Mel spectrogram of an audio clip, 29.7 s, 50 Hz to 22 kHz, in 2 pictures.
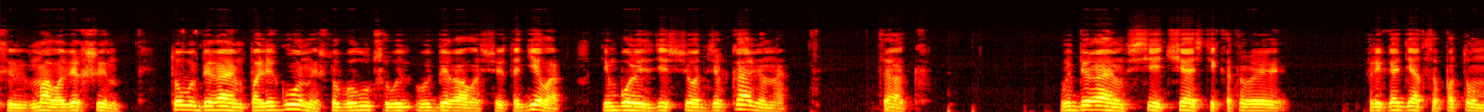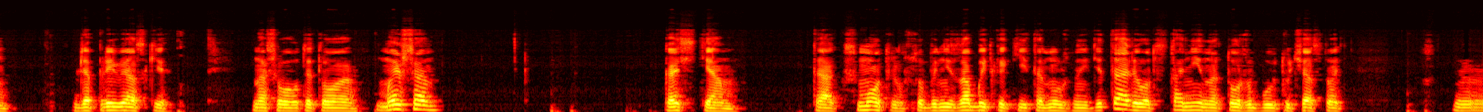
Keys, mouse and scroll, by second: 1.7 click, 3.8 l, 8.3 middle click, 9.7 l, 11.3-12.5 middle drag, 13.5 l, 14.5-15.6 middle drag, 16.8 middle click, 22.9-24.1 middle drag, 24.8 l.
